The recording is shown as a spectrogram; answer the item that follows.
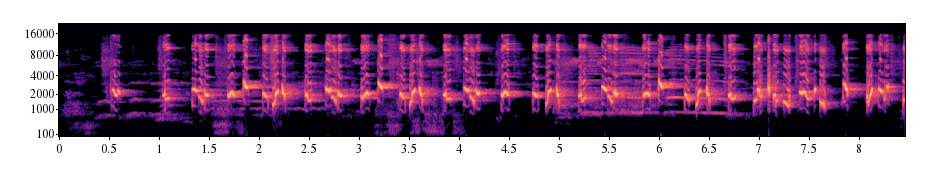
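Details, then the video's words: Yellow-vented bulbul singing vigorously: a long, bubbly, chattering phrase of quick liquid notes that hop up and down in pitch and barely pause over eight seconds. "SUARA TERUCUKAN GACOR MENANGIS LAWAN"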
